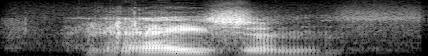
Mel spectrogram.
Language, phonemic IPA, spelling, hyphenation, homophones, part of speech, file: Dutch, /ˈrɛi̯.zə(n)/, reizen, rei‧zen, rijzen, verb / noun, Nl-reizen.ogg
- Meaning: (verb) to travel; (noun) plural of reis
